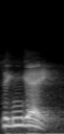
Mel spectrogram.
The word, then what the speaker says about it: distingué: In French, certainly. That French, you see, the French change the last two syllables. In English, it's distinguished. In French, it's stingé.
